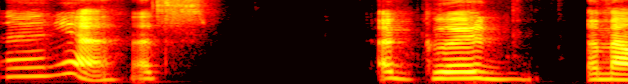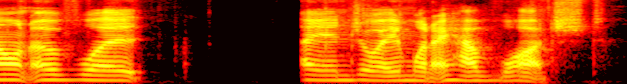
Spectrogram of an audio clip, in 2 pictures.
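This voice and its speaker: A woman streamer chatting casually on a live stream, her voice stuffy and congested, relaxed and rambling with many fillers. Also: lowish voice, slow, no echo, clean studio sound.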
